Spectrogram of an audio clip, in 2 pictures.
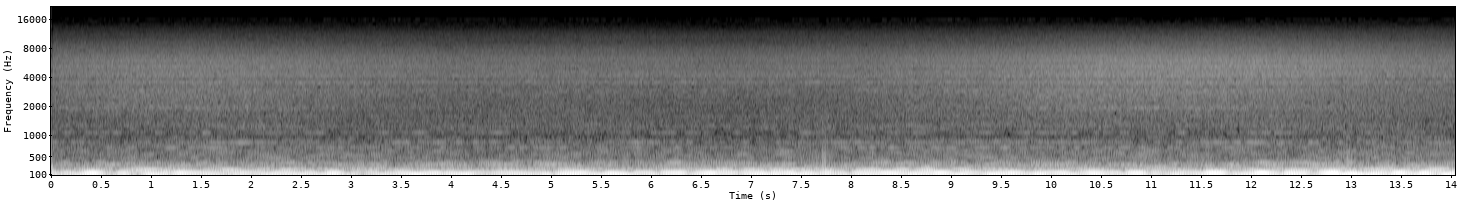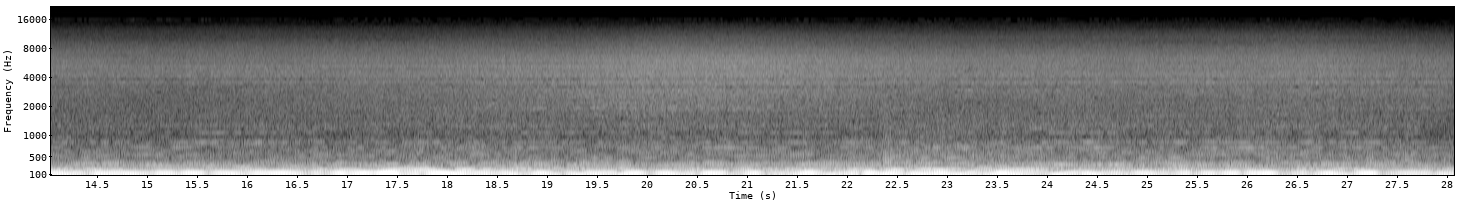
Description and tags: energy holosphere loop
science-fiction fantasy film designed
designed, fantasy, film, science-fiction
